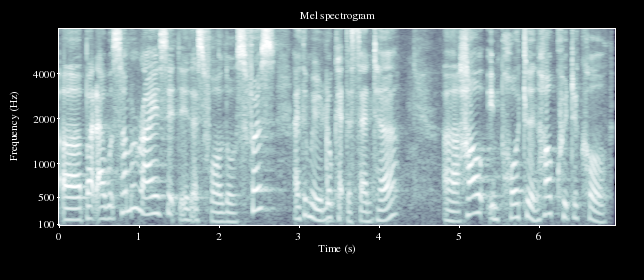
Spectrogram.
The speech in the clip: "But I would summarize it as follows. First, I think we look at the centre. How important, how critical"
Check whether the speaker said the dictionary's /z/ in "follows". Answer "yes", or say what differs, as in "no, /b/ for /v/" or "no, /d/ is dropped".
no, /s/ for /z/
